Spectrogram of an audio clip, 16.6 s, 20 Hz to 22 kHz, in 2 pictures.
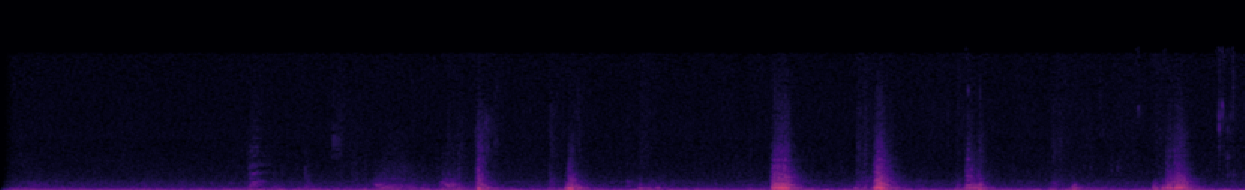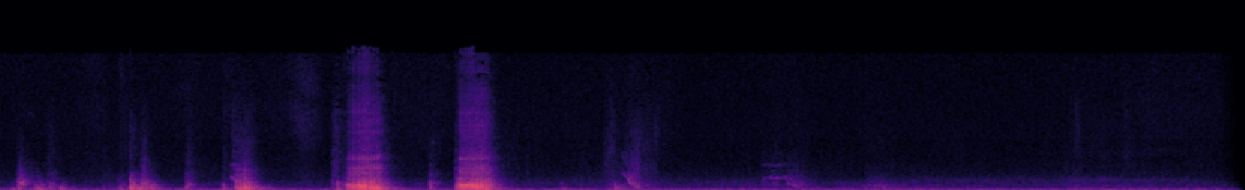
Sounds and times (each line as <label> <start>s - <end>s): talking up a flight of wooden stairs 2.0s - 12.6s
